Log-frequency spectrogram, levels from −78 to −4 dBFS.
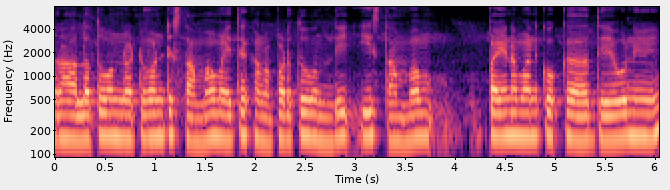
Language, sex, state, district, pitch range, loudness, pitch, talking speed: Telugu, female, Andhra Pradesh, Visakhapatnam, 160-170 Hz, -17 LUFS, 165 Hz, 130 wpm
